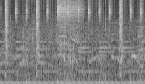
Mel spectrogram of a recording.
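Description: Background music with heavy bass and a steady beat.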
